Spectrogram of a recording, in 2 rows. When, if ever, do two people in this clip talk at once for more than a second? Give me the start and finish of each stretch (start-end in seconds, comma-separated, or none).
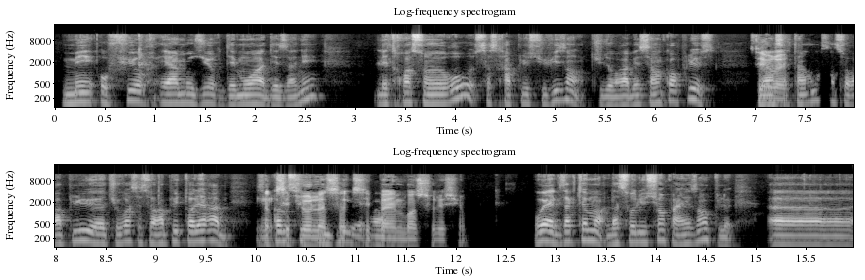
10.0-11.3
